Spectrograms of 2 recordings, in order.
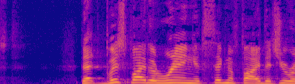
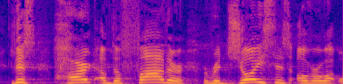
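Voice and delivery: preacher pleading loudly with listeners; impassioned preaching; 4 semitones higher, 6 dB louder than usual. Acted. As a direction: press the congregation hard with each why. Preaching at full force.

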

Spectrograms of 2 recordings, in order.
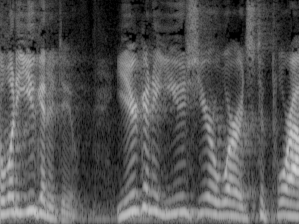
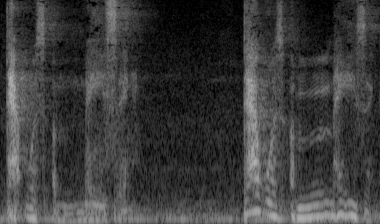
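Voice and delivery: soft, slow, awestruck praise; hushed mock amazement, savoring each word; admiring wife; 6 dB quieter, slower than usual. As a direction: imitate an adoring wife, hushed and drawn out. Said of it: "she walks in and she says".

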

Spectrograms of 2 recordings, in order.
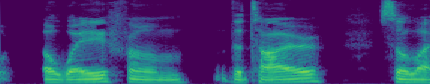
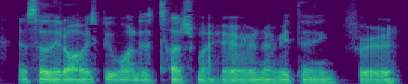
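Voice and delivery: normal talking voice

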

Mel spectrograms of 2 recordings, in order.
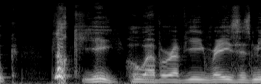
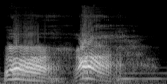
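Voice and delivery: loud, high wailing sob; anguished animal wail; 11 semitones higher, 6 dB louder than usual. A narrator's reading. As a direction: cry out like a stricken moose. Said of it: "loud animal sob like that of a heart-stricken moose".

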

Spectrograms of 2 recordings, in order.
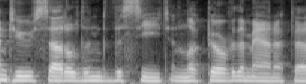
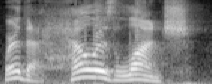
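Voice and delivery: loud, slow angry demand; hungry president demanding lunch, loud and slow; 5 semitones higher, 8 dB louder, slower than usual. Acted. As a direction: drag out the complaint loudly.

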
